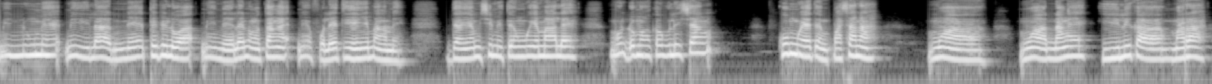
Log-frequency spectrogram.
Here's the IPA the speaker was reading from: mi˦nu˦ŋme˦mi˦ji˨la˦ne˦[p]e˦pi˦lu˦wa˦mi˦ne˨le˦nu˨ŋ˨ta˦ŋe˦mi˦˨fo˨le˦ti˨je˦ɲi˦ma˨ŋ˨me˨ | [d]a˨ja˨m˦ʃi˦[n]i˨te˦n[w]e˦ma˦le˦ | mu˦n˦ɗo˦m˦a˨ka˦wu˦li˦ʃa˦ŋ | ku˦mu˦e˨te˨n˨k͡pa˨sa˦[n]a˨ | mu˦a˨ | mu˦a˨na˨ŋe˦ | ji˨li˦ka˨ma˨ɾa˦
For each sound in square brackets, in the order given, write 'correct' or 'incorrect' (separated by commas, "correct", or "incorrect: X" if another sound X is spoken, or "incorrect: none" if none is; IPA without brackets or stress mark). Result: correct, correct, incorrect: m, correct, correct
